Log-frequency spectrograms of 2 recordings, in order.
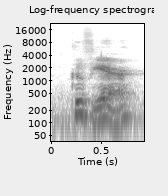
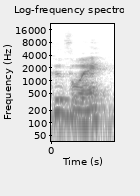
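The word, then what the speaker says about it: Coup-fourré: Each Kufuwe, that's how you say it, Kufuwe, each one that you used, you get 300 miles.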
